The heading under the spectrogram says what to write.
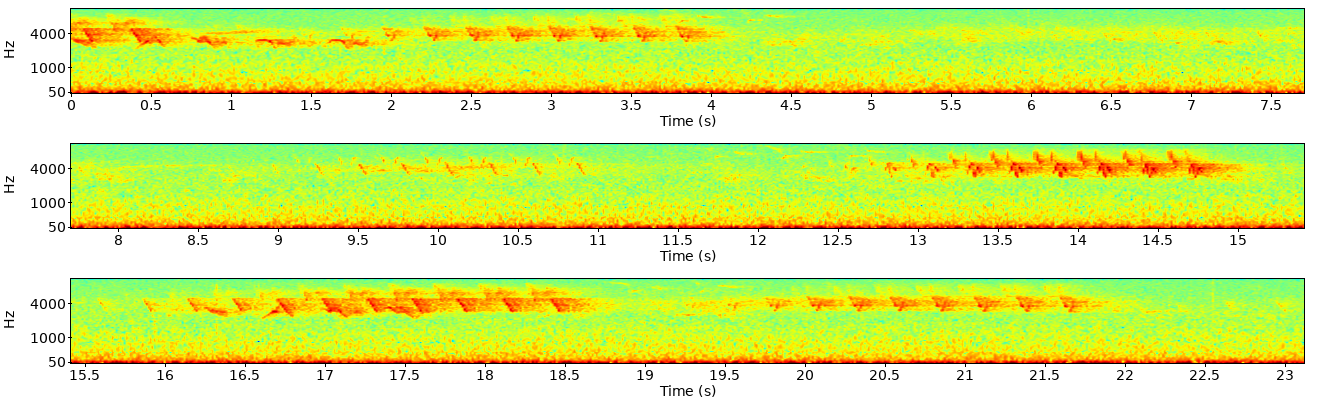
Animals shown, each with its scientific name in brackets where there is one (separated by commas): Eastern Wood-Pewee (Contopus virens), Scarlet Tanager (Piranga olivacea), Ovenbird (Seiurus aurocapilla), Blackburnian Warbler (Setophaga fusca), Red-eyed Vireo (Vireo olivaceus)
